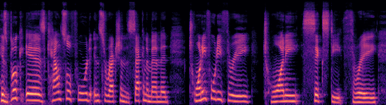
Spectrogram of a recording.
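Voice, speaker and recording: With a normal speaking voice, a woman talks at a fairly slow pace in a medium pitch, her intonation lively. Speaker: radio host. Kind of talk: radio talk show host.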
